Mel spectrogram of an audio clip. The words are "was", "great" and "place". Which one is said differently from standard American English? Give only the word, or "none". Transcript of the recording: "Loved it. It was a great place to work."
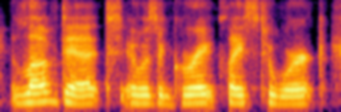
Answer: none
